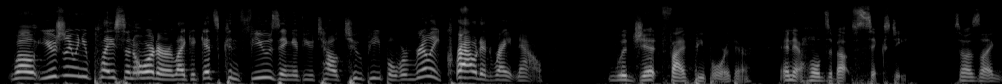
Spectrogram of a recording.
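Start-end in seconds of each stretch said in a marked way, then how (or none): 0.1-5.4 higher, louder lecturing; condescending bartender. Retold or imitated. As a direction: explain it like to a child. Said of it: "And she goes".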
